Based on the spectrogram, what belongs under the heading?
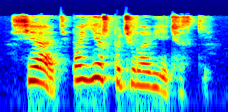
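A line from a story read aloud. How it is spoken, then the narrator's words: Stunned offer. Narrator (Russian): предложил он, обалдевший Адуси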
